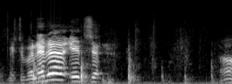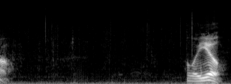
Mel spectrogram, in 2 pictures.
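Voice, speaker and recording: An actor playing a nervous, smooth-talking business agent in an old radio drama, hesitating with small pauses. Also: male voice, on the high side, huge pitch swings, sharp tone, a little hiss or hum, exaggerated voice. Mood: guarded. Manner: hesitant, slightly evasive, with frequent "uh" pauses. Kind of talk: 1940s radio drama acting.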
